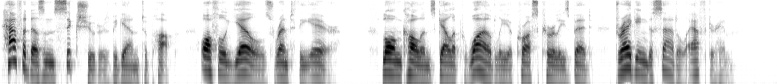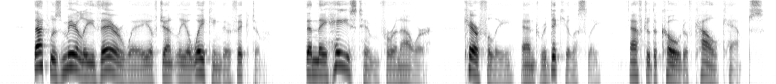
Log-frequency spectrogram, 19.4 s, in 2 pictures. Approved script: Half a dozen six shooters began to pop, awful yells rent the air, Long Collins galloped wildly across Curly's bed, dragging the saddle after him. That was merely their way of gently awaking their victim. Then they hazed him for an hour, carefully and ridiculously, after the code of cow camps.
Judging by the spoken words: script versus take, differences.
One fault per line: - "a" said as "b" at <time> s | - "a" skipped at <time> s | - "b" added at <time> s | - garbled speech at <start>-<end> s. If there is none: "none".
none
